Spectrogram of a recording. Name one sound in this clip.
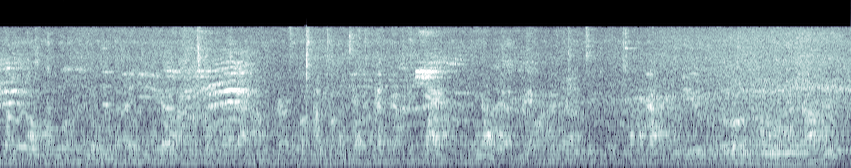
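Several men talk and chat over one another nearby.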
